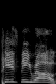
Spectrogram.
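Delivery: put-on yelling. Retelling what that nerd yells and screams, imitating someone yelling. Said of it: "he yells and he screams".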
